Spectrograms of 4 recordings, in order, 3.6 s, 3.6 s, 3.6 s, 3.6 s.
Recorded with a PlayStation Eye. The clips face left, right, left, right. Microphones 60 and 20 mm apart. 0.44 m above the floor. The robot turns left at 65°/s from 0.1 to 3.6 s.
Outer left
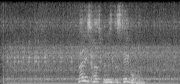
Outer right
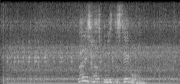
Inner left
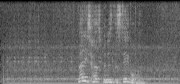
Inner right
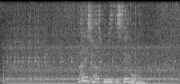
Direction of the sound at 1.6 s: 20° left (ahead or behind).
